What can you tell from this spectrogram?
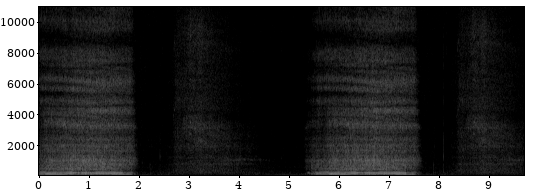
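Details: Snoring while sleeping and dreaming: loud, rough, buzzing snores on each breath in, with quieter breaths out, about 15 breaths a minute.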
